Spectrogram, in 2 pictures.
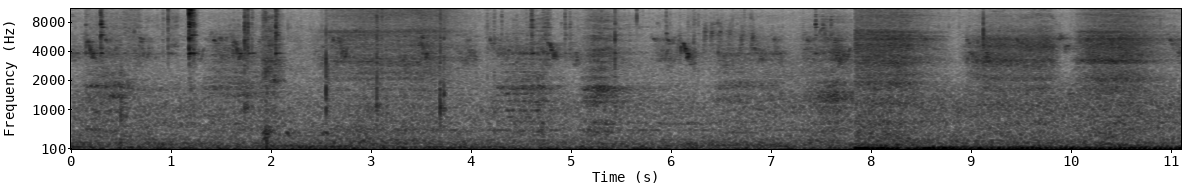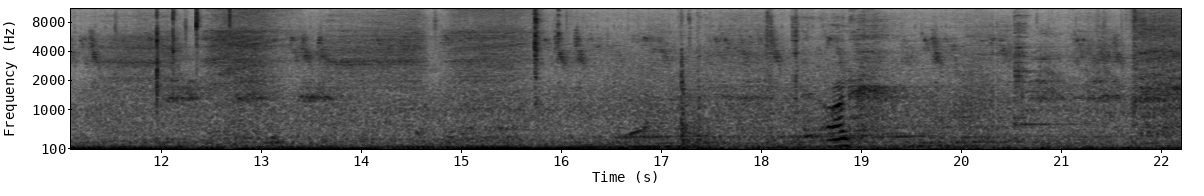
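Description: Faint squishing and small clicks of wheel-bearing grease being packed by hand into a ball bearing. A low steady rumble grows stronger about a third of the way in.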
